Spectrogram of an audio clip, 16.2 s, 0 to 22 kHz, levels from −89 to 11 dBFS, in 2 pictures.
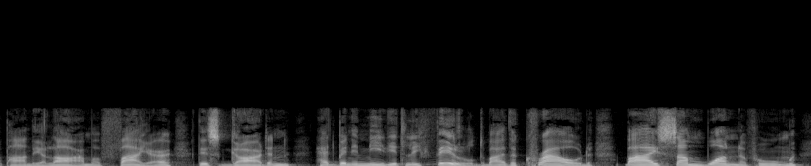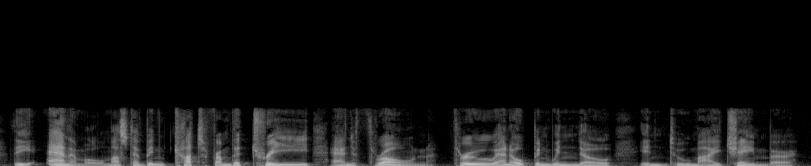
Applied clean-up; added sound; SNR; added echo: none; none; none; none.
